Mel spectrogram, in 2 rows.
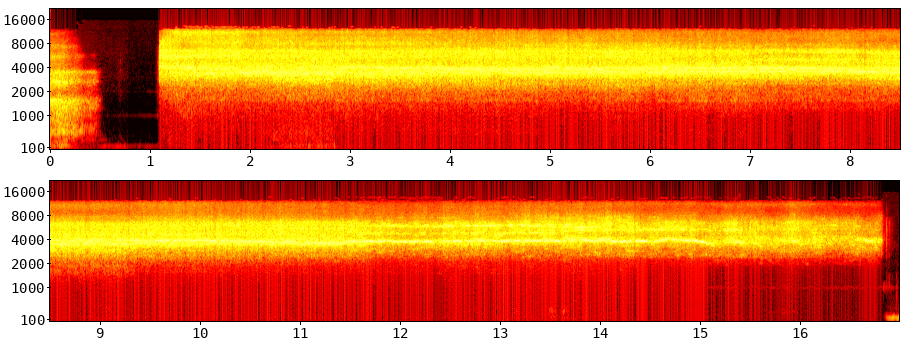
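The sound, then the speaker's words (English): A voice imitates a children's sleep sound machine, producing a steady, loud, breathy hiss of white noise held for about sixteen seconds and easing slightly near the end. “You know what works for my kids? We have gotten accustomed to having them sleep with a sound machine. You know, and we talked about this back in the day. So I'm going to just go ahead and give you about 30 seconds of a.”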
